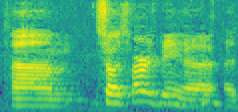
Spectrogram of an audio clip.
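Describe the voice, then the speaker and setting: Heard over noticeable background noise, the speaker has a Canadian Maritime accent and ordinary pitch variation. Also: man. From Eastern Canada (Halifax, Nova Scotia). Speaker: football quarterback. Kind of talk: podcast interview. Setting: podcast recording. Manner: loud, outgoing.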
